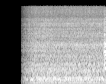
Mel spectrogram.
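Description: Truck engine running steadily as a low drone while driving, heard from inside the cab; the sound starts about half a second in.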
